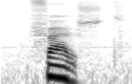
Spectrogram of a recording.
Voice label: "vuist", Dutch

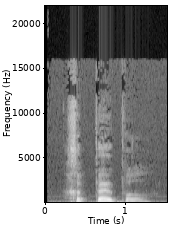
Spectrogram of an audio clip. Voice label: "gepeupel", Dutch

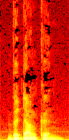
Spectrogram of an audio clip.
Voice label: "bedanken", Dutch

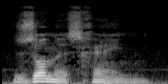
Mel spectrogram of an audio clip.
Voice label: "zonneschijn", Dutch; 'sunshine'

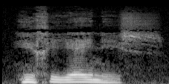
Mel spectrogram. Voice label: "hygiënisch", Dutch

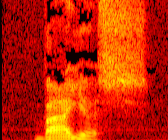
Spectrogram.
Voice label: "bajes", Dutch

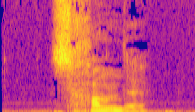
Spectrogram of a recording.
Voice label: "schande", Dutch

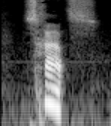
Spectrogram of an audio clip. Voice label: "schaats", Dutch; 'skate'

